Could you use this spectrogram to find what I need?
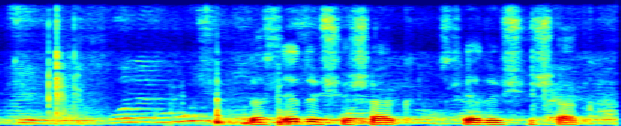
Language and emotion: Russian, neutral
